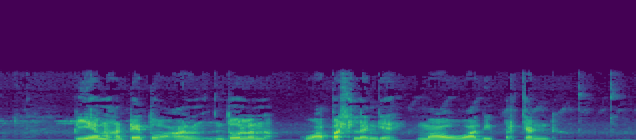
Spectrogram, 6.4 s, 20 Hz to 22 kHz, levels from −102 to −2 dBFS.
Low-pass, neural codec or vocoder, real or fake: 10.8 kHz; none; real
